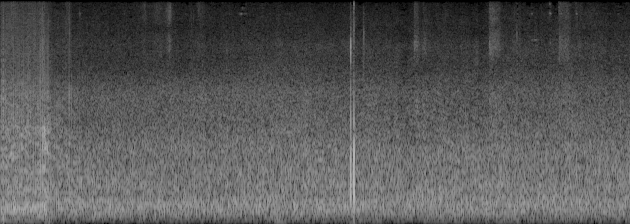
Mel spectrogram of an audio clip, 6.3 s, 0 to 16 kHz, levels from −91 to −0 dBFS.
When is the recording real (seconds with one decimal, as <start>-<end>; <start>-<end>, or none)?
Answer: 0.8-6.3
